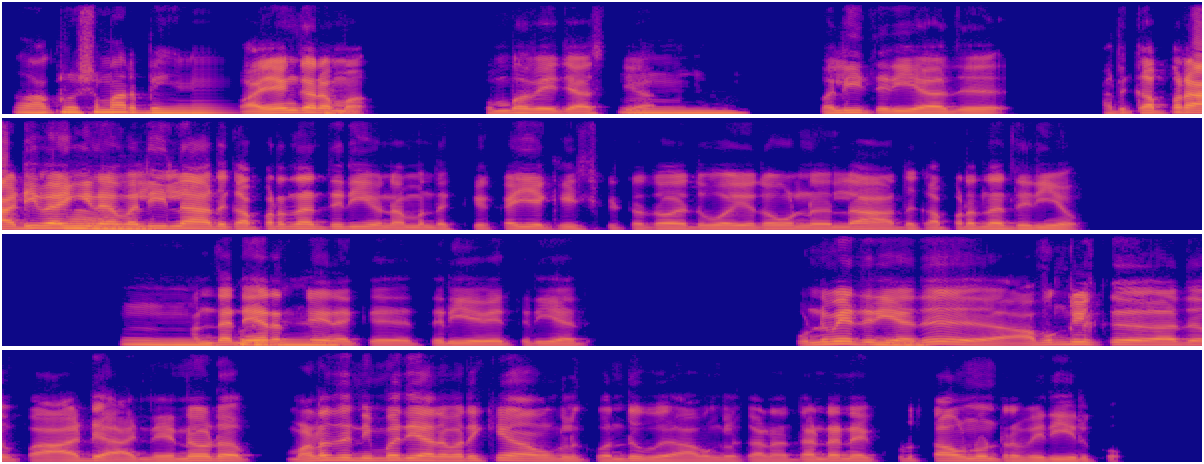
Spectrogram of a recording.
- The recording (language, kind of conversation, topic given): Tamil, podcast, தந்தையின் அறிவுரை மற்றும் உன் உள்ளத்தின் குரல் மோதும் போது நீ என்ன செய்வாய்?
- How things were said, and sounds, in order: drawn out: "ம்"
